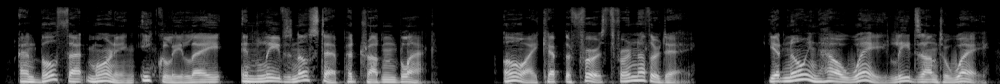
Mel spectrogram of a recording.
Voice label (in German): Eng US Schauspiel Poetisch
